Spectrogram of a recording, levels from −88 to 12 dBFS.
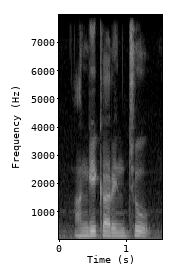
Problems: constant background noise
